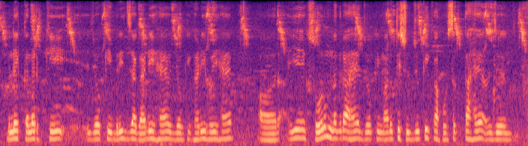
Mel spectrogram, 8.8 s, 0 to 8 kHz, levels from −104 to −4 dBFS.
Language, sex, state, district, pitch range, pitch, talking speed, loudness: Hindi, male, Rajasthan, Bikaner, 145-155 Hz, 150 Hz, 185 wpm, -20 LUFS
